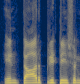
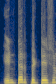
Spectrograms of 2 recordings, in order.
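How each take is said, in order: First: इंटरप्रिटेशन with "taar" instead of "ter"; misspelling read out. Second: Said in the usual way. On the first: Shown as a demonstration. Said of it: "तो इंटर में टार जो लिखा है". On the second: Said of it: "इंटर बोलोगे उसको".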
